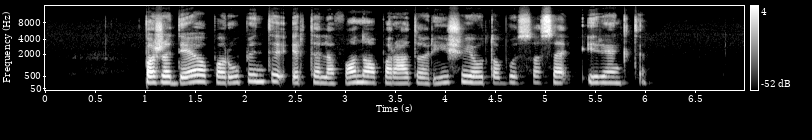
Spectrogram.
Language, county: Lithuanian, Vilnius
